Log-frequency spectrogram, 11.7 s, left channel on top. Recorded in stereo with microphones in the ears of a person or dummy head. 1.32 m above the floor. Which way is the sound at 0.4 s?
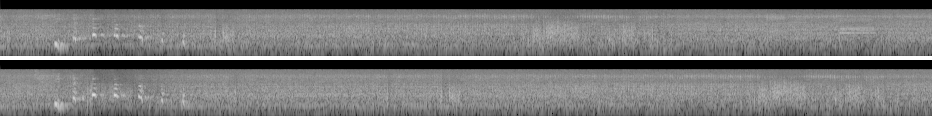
20° right (ahead or behind).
